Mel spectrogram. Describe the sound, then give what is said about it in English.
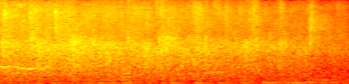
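Audience applause for a performer during an orchestral music demonstration: a dense, steady clatter of many hands clapping, loud and continuous throughout, easing off slightly toward the end. “Give her a hand, yes.”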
